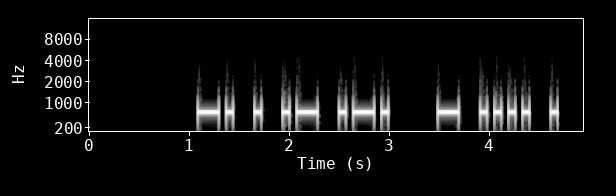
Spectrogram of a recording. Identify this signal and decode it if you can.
Morse code, heard as a keyed tone, about 17 wpm, 700 Hz. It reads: NEAR THE
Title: Sentences from Top 1000 Words - Review Part 4 - 17wpm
